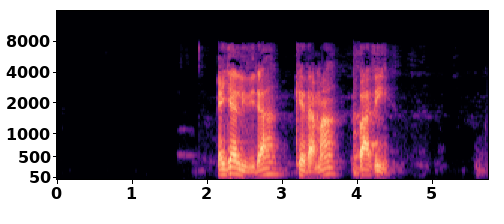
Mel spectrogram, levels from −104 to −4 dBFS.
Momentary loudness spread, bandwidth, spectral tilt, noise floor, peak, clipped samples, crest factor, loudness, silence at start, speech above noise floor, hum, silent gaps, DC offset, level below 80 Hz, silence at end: 10 LU; 7.8 kHz; -5.5 dB/octave; -80 dBFS; -2 dBFS; under 0.1%; 20 dB; -19 LUFS; 2.15 s; 62 dB; none; none; under 0.1%; -64 dBFS; 1.35 s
